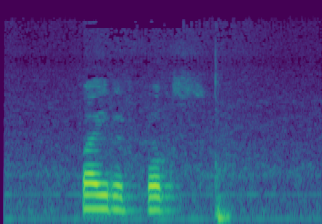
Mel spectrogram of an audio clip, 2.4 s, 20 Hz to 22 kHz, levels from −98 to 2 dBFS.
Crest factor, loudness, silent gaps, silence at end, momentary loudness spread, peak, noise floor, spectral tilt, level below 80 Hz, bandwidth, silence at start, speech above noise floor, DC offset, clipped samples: 18 dB; -20 LUFS; none; 0.7 s; 18 LU; -6 dBFS; -54 dBFS; -8 dB/octave; -60 dBFS; 10.5 kHz; 0.6 s; 33 dB; under 0.1%; under 0.1%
